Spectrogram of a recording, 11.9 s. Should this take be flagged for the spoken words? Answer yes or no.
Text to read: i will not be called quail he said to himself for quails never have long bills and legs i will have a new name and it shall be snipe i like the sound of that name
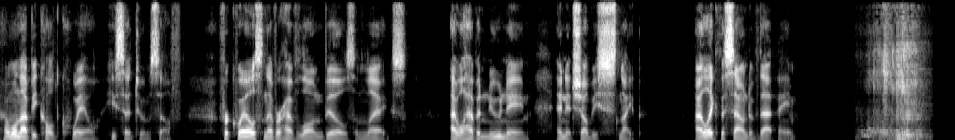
no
